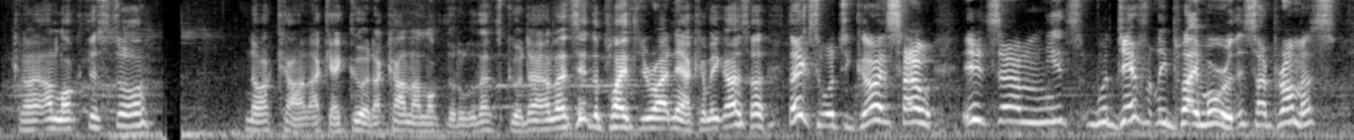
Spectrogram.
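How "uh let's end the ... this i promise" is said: high, loud, nervous mock outro; panicky sign-off. Gamer to viewers, trying to end the playthrough, panicky. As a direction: rush to wrap up, voice climbing high. Jokily trying to quit scary game.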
